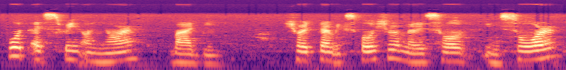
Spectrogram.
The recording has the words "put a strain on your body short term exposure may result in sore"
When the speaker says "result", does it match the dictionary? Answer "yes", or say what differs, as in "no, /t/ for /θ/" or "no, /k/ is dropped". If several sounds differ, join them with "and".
no, /s/ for /z/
